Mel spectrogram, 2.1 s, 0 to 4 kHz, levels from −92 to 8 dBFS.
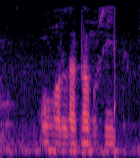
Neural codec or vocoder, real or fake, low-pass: none; real; 3.6 kHz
